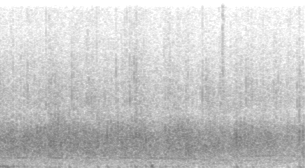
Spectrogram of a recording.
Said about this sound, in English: Come on, let's clap hands and thank the Lord together.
